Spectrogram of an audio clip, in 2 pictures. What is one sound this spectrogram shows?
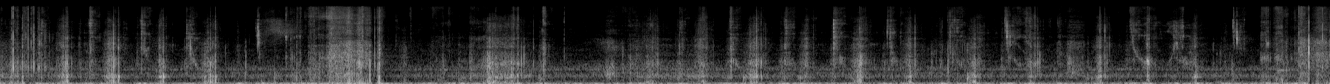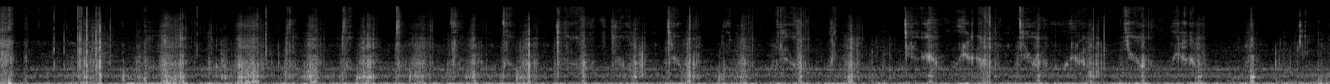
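A woman talks quietly with her mouth full.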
